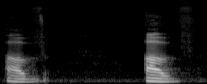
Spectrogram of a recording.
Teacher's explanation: ఈ పదాన్ని అవ్ అని పలకాలి. ష్వా ప్లస్ వి సౌండ్, అంతేగాని ఆఫ్ అని పలకూడదు. ఓకే, ఓ ప్లస్ ఎఫ్ కాదు.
